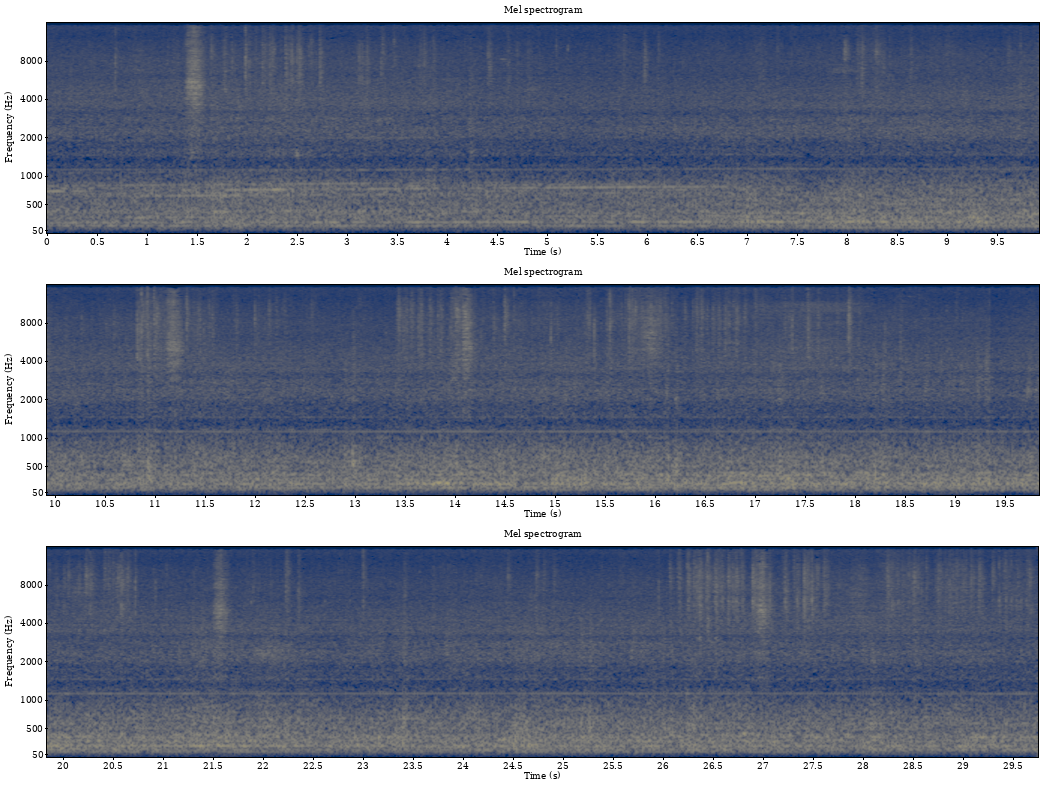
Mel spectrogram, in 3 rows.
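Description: Keihan 8000 series electric train heard from inside the carriage while running: a steady rumble with a faint constant hum, and a few light clicks from the wheels passing over the track.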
